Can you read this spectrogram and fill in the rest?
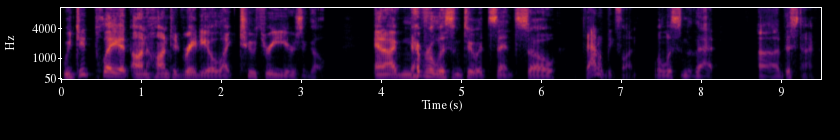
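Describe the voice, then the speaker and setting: A man's voice: medium pitch, very animated, measured pace, fairly bright tone, dry recording. Casual, self-deprecating man hosting, dry sound. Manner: self-deprecating, rambling, easily amused. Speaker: host of an old-time radio livestream. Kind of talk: casual, chatty livestream talk.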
